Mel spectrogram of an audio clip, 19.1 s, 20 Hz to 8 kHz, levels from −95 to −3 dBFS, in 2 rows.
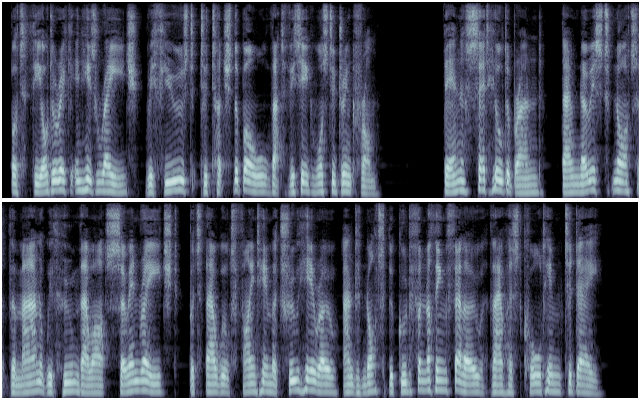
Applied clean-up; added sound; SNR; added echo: neural mask model DeepFilterNet 3.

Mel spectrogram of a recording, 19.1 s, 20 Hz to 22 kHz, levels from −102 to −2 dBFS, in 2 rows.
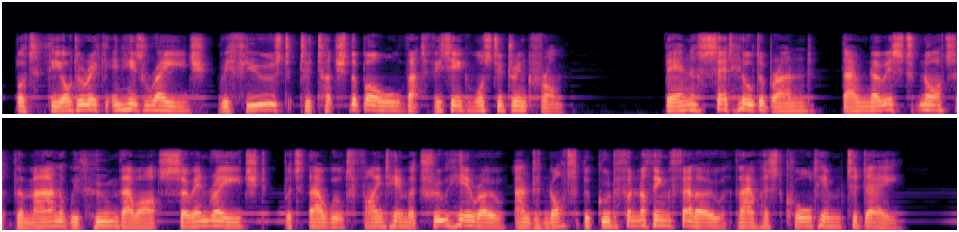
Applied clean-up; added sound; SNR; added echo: neural mask model RNNoise.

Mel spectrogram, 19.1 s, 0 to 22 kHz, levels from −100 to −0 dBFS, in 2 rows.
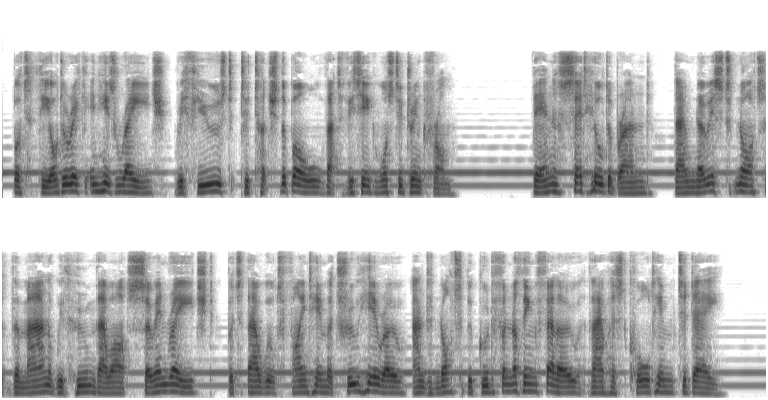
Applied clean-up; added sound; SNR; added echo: none; Wind instrument, woodwind instrument; 17 dB; none.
